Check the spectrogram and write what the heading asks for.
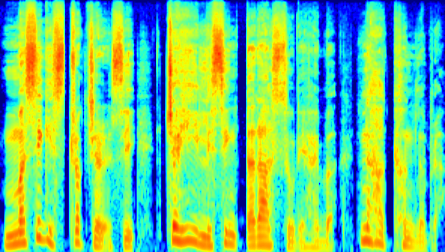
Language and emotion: Manipuri, surprised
